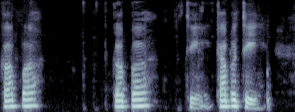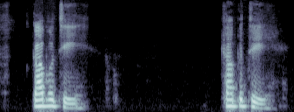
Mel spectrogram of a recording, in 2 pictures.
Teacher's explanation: Cup es relevante, tea igual, of no mucho.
